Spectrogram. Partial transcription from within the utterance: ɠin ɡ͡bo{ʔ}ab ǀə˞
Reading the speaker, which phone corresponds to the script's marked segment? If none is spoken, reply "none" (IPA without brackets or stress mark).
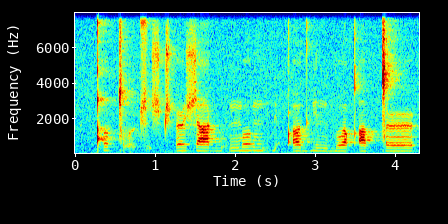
qʼ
